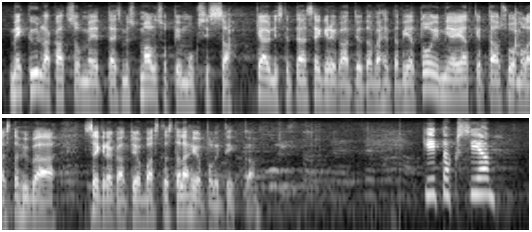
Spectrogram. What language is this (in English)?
Finnish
